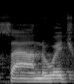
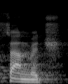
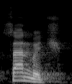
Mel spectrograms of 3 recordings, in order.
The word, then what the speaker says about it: sandwich: we drop some consonant here it's sand which we pronounce it sand which indians pronounce sandwich but it becomes sandwich how it sounds it sounds natural sandwich it makes it rhythmic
